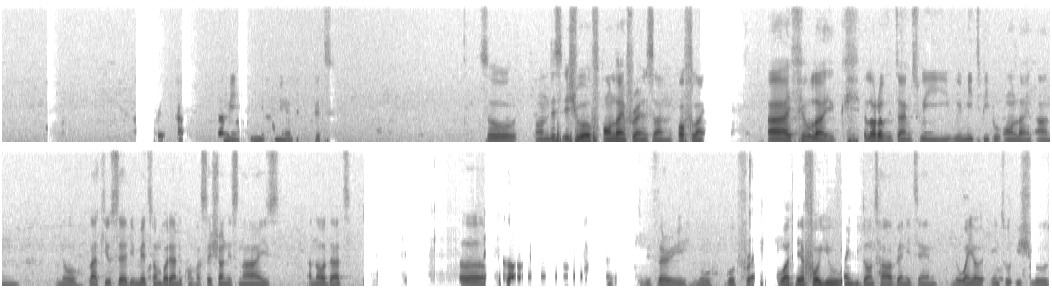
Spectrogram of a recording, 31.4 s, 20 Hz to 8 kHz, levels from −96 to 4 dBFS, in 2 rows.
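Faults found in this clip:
Other side's voice leaking through, 0.48–31.18 s. Faint second voice under the talker, around 25 dB down. Likely the echo canceller failing to remove loudspeaker playback from the microphone.

Speech suppressed in double talk, 2.24–4.97 s, 10.51–10.64 s, 22.57–31.31 s. Talker dips by up to roughly 40 dB, about 3 s in total in the last span. Likely the echo canceller ducking both voices during overlap.

Background gated by the echo canceller at 2.74–2.88 s (about 16 dB), 10.92–11.11 s (about 17 dB) and 21.18–22.29 s (about 35 dB, around 1 s). Room sound drops out during loudspeaker playback, then returns. Band limit at 8 kHz is from call microphone processing, not a fault.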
